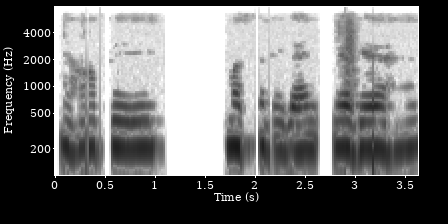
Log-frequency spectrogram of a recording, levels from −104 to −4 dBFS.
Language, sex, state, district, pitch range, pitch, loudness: Hindi, female, Chhattisgarh, Balrampur, 200-210 Hz, 205 Hz, -26 LUFS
